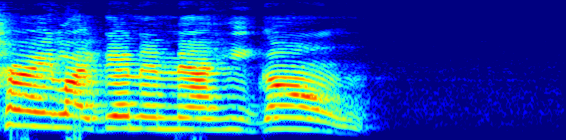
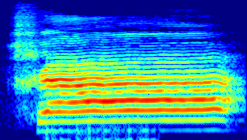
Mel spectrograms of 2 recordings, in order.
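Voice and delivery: normal talking voice

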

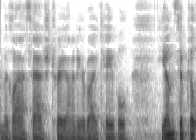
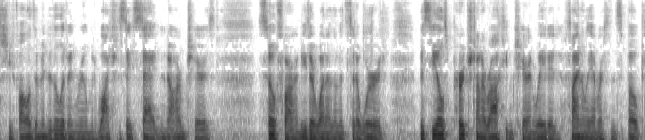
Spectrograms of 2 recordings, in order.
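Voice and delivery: usual speaking voice

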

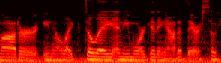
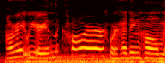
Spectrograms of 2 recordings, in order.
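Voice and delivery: excited; 6 semitones higher, 7 dB louder than usual. Real, not acted. Cheerful vlog update starting the drive.

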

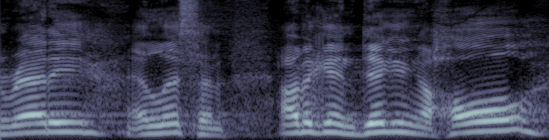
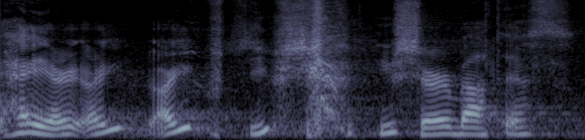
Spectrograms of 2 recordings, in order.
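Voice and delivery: gentle questioning; 10 dB quieter than usual. Retold or imitated.

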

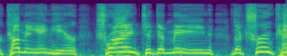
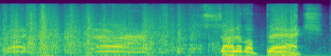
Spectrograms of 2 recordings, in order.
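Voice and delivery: high, sputtering enraged cursing; furious outburst; 6 semitones higher, slower than usual. Real, not acted. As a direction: lose it completely. Trolls play clip again.

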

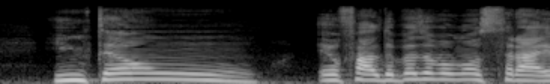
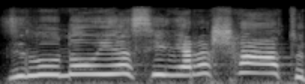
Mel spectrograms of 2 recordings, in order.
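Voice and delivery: much higher, animated complaint; excited protest; 10 semitones higher than usual. Real, not acted. Woman recalling boyfriend's visit, high excited complaint. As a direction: burst out with emphatic annoyance.

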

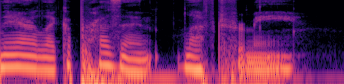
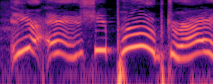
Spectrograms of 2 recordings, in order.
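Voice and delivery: incredulous; 12 semitones higher, slower than usual. Retold or imitated. Retold stunned self.

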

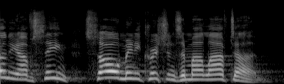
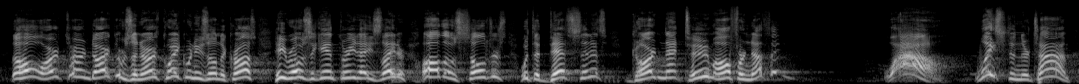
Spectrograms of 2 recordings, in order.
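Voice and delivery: high, loud fervent preaching; full-force preaching; 8 semitones higher, 4 dB louder than usual. Real, not acted. Preacher building to a climax before the church.

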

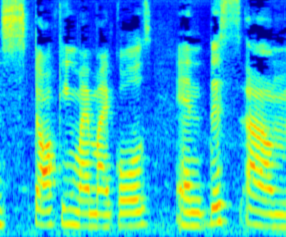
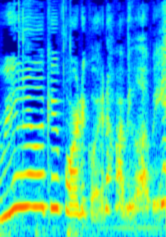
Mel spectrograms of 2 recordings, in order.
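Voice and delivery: gushing excitement; 12 semitones higher, 3 dB louder, much faster than usual. Real, not acted. Gushing over a craft haul.

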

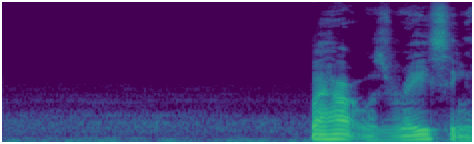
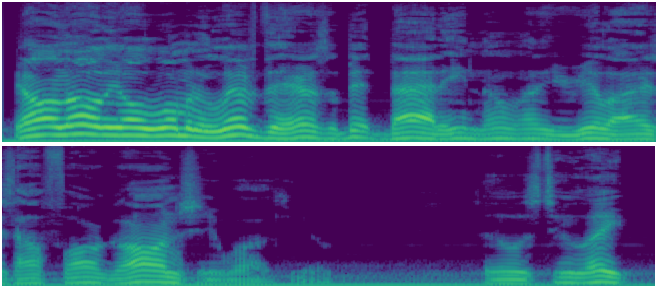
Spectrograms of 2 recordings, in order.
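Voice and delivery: higher, gossipy character voice, rising and dropping; chatty old retiree; 4 semitones higher, 4 dB louder than usual. A narrator's reading. Retiree tells visitor of the old woman, chatty. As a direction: recount the tragedy like a rambling neighbour.

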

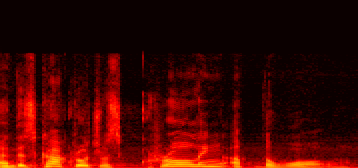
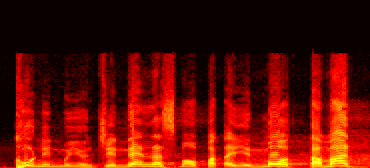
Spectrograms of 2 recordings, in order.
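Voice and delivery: much louder, impatient order in Filipino; blunt scolding command; 4 semitones higher, 13 dB louder than usual. Retold or imitated. God scolding a lazy eighteen-year-old in Filipino, much louder. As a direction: bark it like a fed-up parent. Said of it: "God said".

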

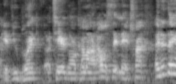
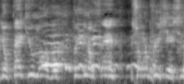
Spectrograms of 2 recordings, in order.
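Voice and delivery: hyped thanks; 6 semitones higher, 3 dB louder than usual. Retold or imitated.

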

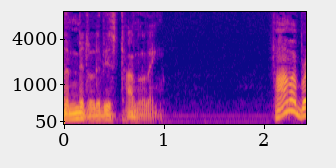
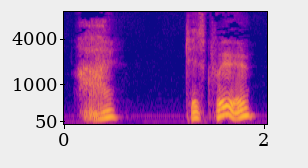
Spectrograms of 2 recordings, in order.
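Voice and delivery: plain reading voice

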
